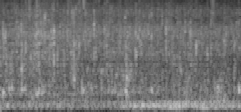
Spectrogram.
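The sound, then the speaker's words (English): Water from a garden hose pours into buckets on a lawn beside fire-damaged houses: a steady, fairly soft rush of splashing that runs unbroken from start to finish. “She's filling buckets with a watering hose.”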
